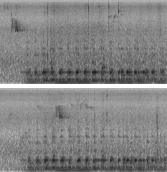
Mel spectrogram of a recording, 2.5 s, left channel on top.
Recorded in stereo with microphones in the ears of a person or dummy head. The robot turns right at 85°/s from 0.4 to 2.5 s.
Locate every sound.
Only background noise.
